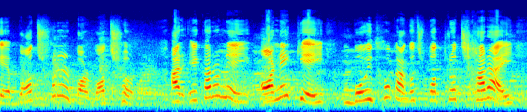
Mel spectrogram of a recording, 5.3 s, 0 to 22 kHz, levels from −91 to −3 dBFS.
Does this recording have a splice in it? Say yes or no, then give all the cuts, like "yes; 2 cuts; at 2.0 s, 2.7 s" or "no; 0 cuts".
no; 0 cuts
